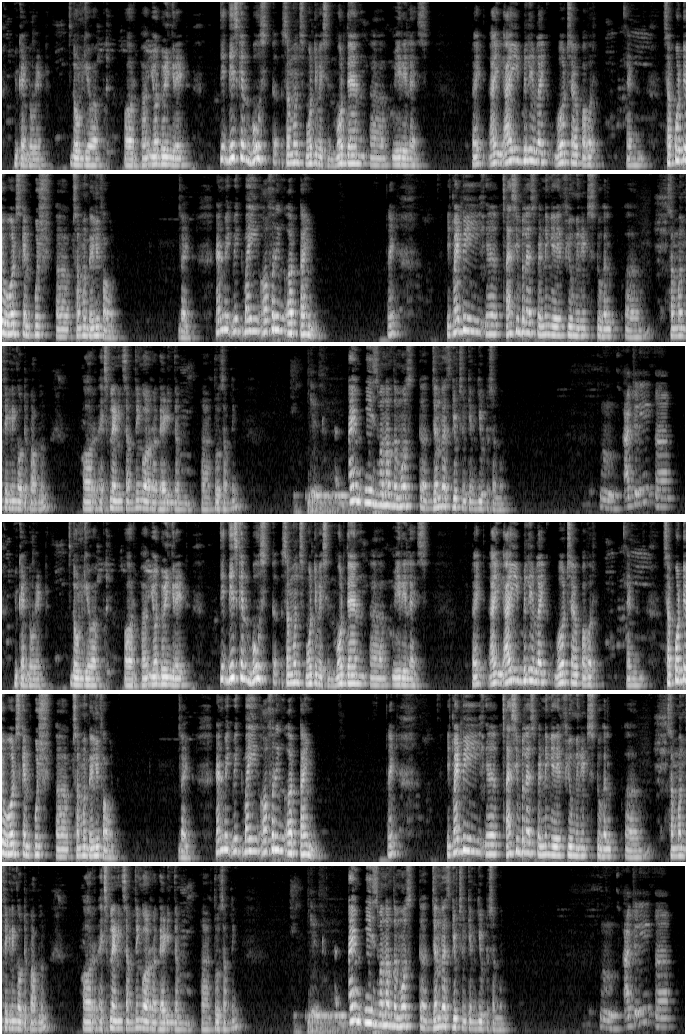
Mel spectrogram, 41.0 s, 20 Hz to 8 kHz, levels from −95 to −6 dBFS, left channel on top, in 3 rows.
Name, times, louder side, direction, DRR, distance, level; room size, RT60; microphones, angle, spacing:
voice 1, 0.2-0.8 1.3-2.2 2.4-3.6 4.4-8.5 9.4-11.9 12.5-12.8 13.2-15.9 17.2-17.4 18.0-20.0 21.4-21.8 22.6-28.3 29.0-32.1 34.3-37.4, right 2 dB, 25° right, 0.4 m, -23 dB
voice 2, 33.4-34.3 39.3-40.7, equal, ahead, 0.7 m, -34 dB
3.0 x 2.7 x 3.5 m
head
